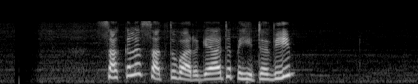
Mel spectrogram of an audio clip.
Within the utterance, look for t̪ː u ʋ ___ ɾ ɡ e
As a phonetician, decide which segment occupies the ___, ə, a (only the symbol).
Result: a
